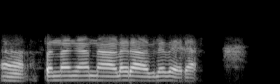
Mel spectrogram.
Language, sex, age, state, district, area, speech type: Malayalam, female, 18-30, Kerala, Malappuram, rural, conversation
